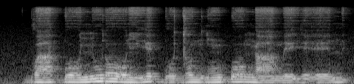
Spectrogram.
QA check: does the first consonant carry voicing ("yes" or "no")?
yes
